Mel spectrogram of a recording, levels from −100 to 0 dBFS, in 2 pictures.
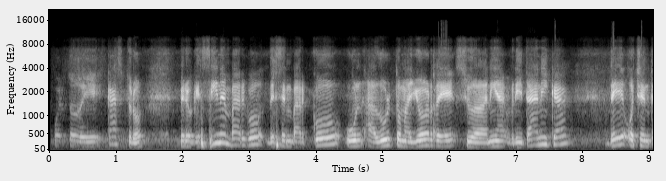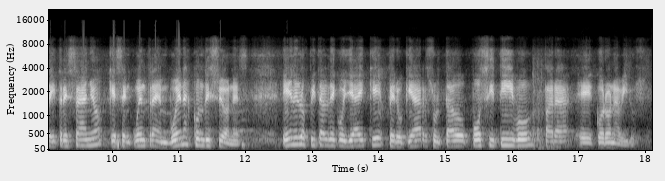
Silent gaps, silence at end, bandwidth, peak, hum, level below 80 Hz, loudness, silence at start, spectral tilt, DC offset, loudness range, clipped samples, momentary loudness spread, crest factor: none; 0.1 s; 10 kHz; -2 dBFS; none; -74 dBFS; -17 LUFS; 0.1 s; -4 dB/octave; under 0.1%; 4 LU; under 0.1%; 10 LU; 18 dB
